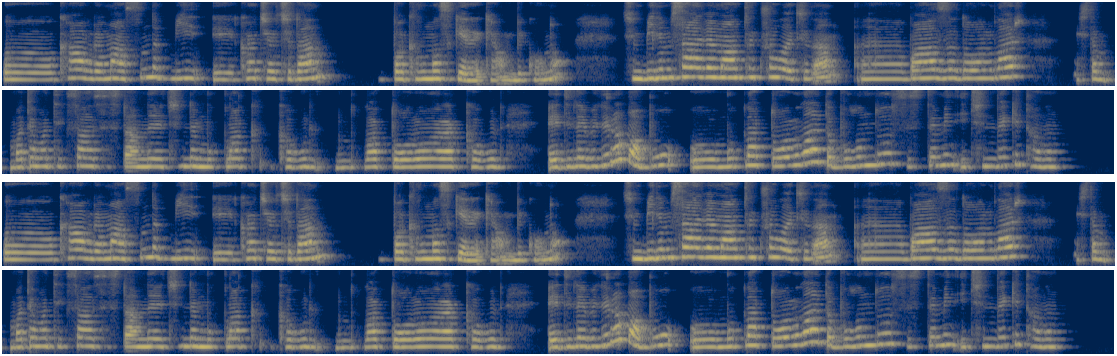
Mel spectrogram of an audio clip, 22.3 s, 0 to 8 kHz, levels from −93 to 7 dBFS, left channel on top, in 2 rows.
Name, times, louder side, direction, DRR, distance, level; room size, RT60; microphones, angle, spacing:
voice 1, 0.0-3.3 3.9-5.6 6.2-10.2 10.7-13.6 13.9-16.2 16.6-21.7, right 1 dB, 5° right, 1.1 m, -24 dB
9.6 x 5.3 x 3.2 m
head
